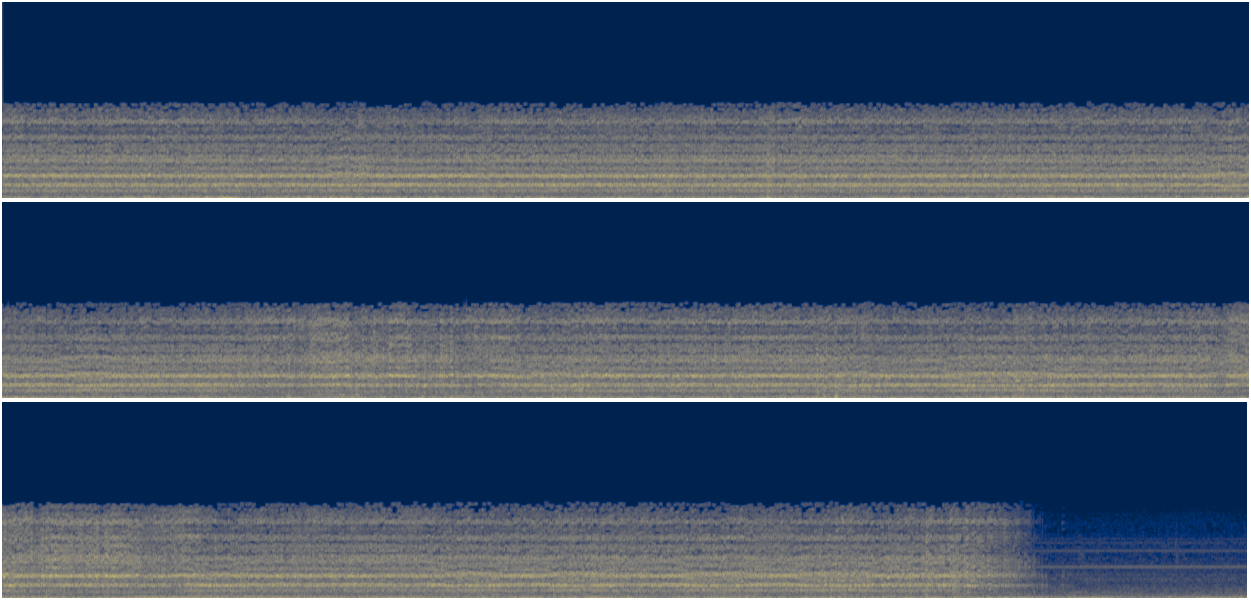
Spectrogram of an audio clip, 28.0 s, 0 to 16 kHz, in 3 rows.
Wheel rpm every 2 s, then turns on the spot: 160, 160, 160, 160, 160, 160, 160, 160, 160, 160, 160, 160, 160, 30.
none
